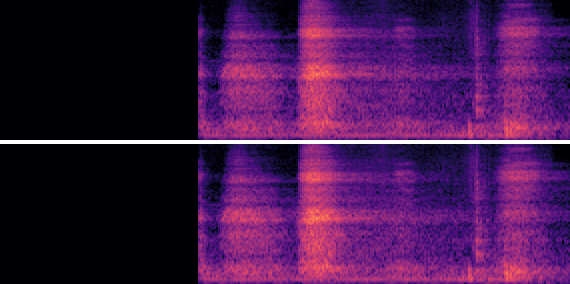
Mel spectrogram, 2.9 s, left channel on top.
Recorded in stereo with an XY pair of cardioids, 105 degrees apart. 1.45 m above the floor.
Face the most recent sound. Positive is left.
turn(degrees=-5)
